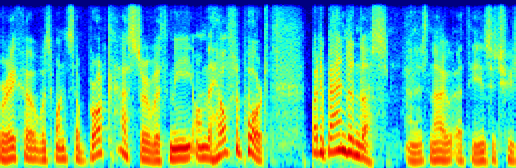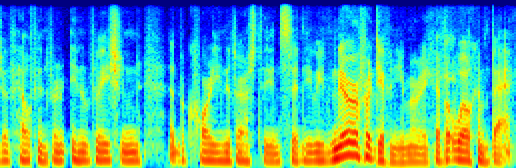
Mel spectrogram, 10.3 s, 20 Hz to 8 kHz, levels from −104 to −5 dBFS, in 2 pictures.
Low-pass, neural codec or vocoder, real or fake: 7.2 kHz; codec, 16 kHz, 2 kbps, FunCodec, trained on Chinese and English, 25 frames a second; fake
